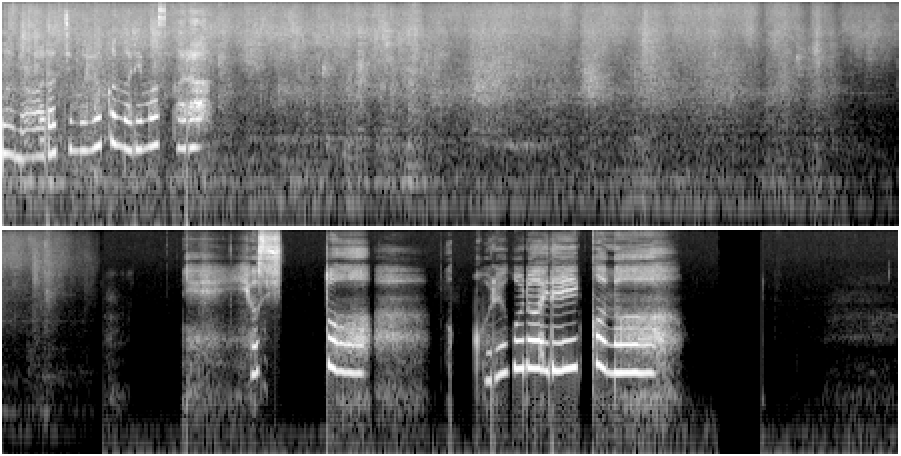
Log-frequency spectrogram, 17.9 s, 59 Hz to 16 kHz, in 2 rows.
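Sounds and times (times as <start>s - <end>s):
short rustling bursts: 0.0s - 9.6s
hot water rinsing through hair: 0.0s - 9.8s
speech: 0.2s - 2.2s, 13.8s - 15.7s.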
